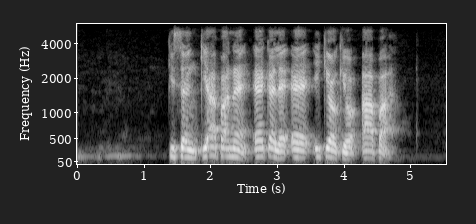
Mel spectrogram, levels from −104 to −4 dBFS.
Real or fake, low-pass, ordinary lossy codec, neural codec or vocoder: fake; 5.4 kHz; Opus, 64 kbps; vocoder, 24 kHz, 100 mel bands, Vocos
